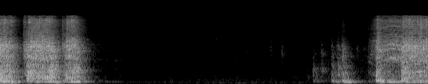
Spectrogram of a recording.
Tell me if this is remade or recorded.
recorded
